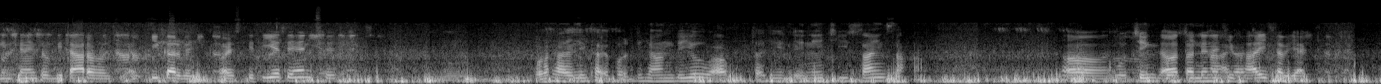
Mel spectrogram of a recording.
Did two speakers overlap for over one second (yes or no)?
yes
